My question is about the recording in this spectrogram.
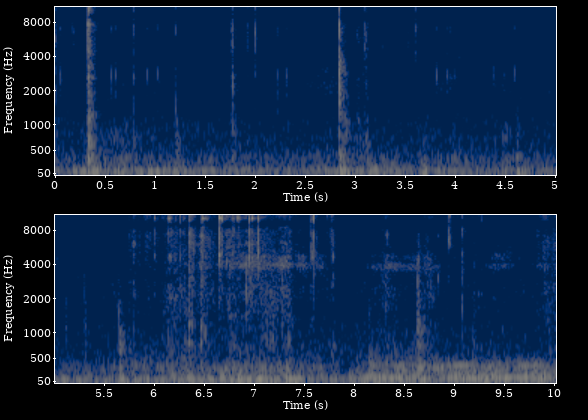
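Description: Faint small metal clicks and scraping as a snap ring is worked onto the bit-holder collar of a DeWalt impact driver with a small screwdriver. A few soft clicks are spread through the first half, and the ticking and rustling grow busier in the last four seconds.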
